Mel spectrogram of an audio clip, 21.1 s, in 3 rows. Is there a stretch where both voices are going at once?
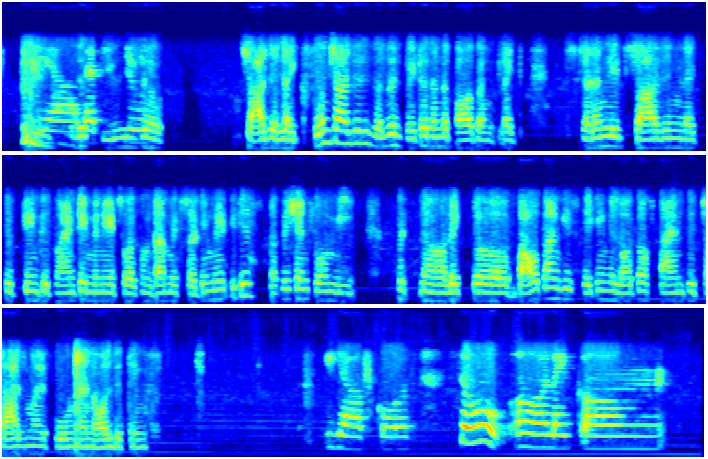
Yes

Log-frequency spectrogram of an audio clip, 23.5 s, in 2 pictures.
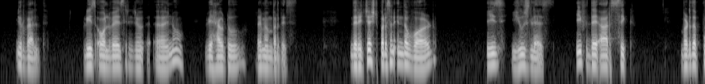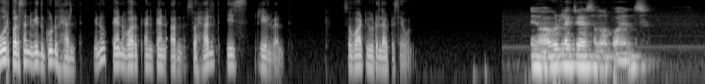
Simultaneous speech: No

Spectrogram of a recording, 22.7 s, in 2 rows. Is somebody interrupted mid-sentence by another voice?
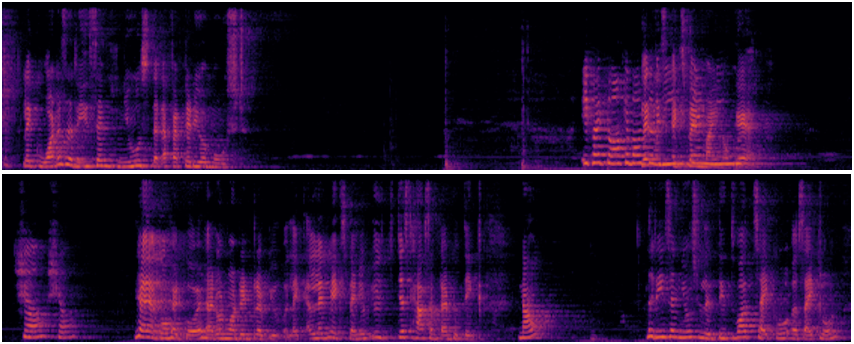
Yes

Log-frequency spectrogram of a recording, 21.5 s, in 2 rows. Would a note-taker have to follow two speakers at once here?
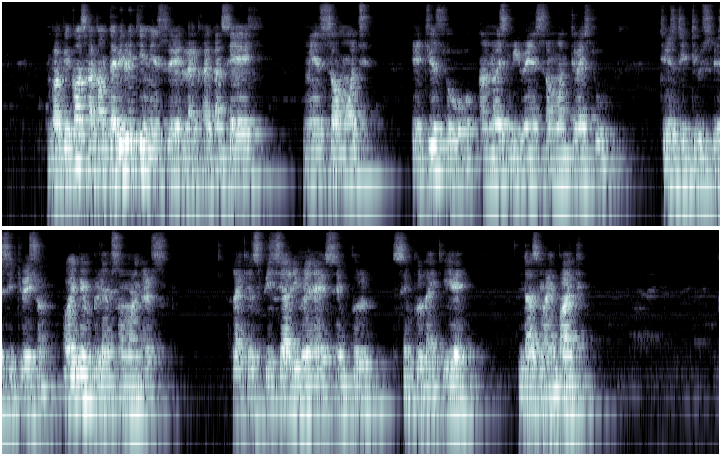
No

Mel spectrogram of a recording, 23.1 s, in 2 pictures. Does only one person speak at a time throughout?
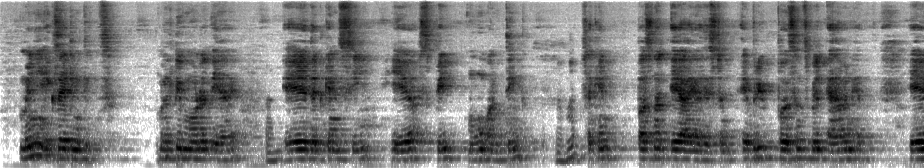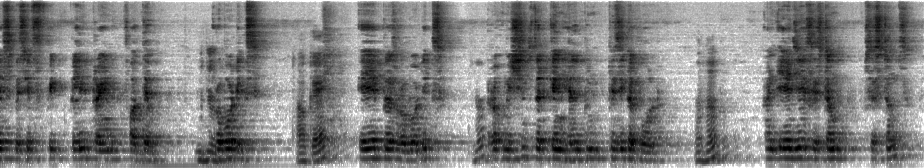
Yes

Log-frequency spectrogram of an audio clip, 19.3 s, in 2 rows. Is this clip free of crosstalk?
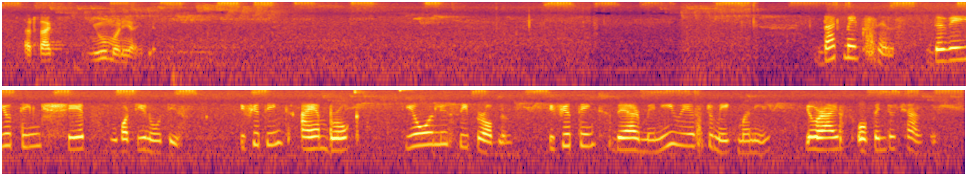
Yes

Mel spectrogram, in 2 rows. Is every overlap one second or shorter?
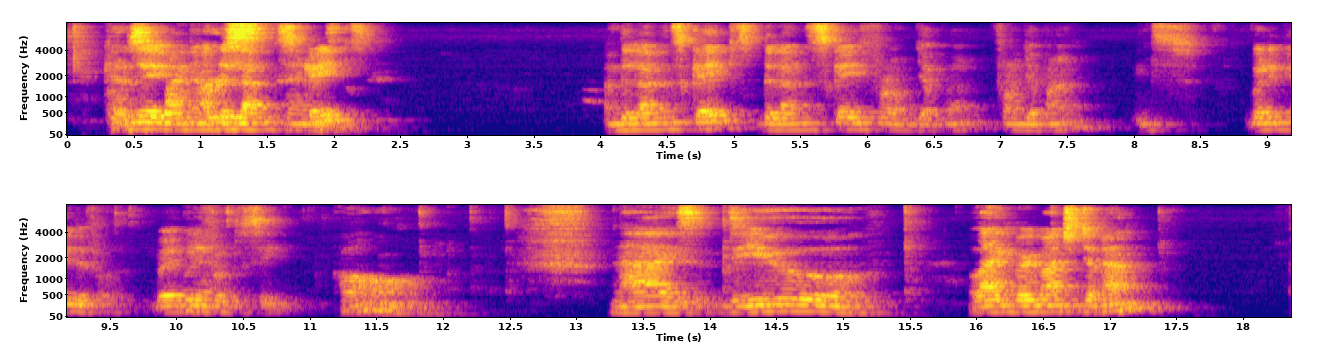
No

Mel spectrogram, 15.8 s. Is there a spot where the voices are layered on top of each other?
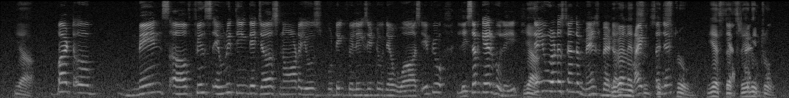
Yes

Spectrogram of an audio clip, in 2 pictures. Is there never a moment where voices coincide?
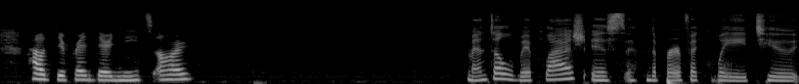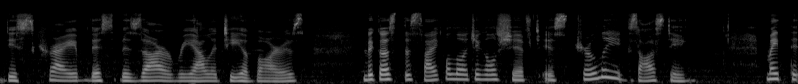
Yes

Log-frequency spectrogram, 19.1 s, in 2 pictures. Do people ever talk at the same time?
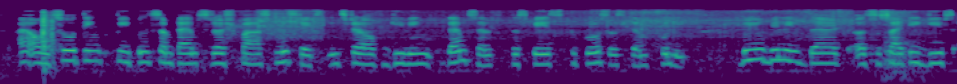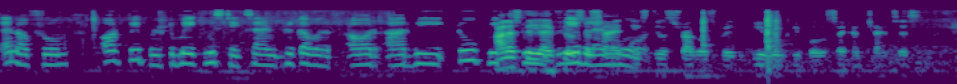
Yes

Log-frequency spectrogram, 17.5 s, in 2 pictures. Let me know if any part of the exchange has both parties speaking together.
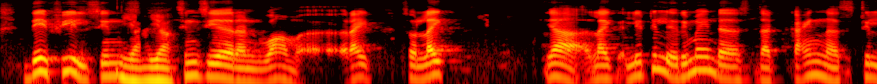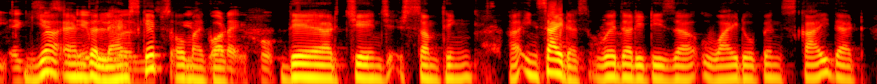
Yes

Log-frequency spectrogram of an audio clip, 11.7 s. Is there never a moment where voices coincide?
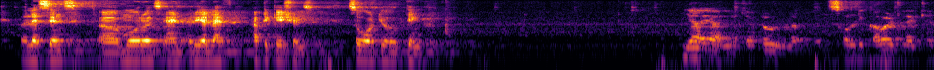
Yes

